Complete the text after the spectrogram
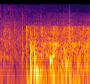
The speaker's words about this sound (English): which is I dropped a rock in my fish pond and then slowed it down.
